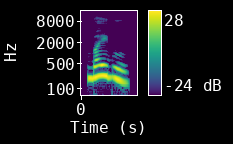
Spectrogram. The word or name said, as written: ಭೂಯುಗ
